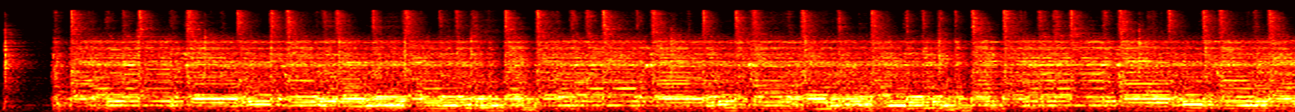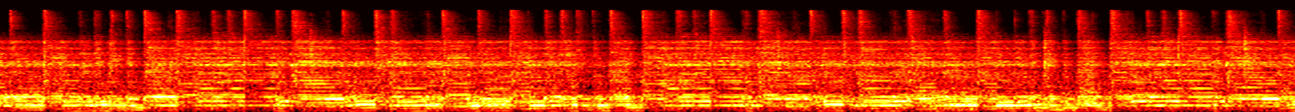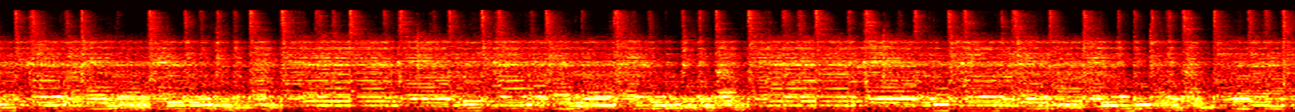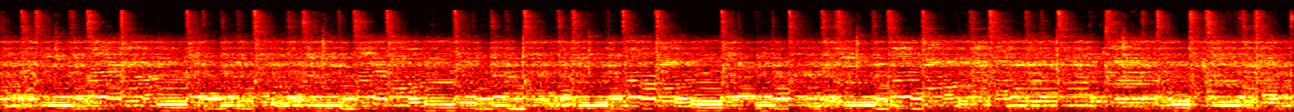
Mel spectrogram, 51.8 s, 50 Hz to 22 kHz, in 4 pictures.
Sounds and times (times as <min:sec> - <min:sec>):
Electric guitar: 0:00.0 - 0:51.7
Strum: 0:00.0 - 0:51.7.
